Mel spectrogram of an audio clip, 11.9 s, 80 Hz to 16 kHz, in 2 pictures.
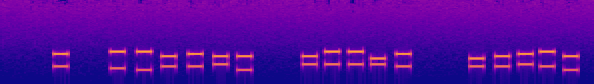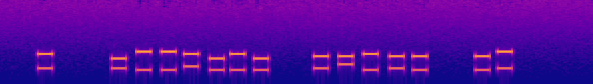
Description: DTMF, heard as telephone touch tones, dialled by hand, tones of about 150 ms. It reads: 9 BA8902 0DD*9 78#C2 6 4AA9131 50352 2B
